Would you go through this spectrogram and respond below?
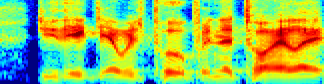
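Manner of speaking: put-on small, low, growling child voice. Retelling what their five-year-old asked them, little growly voice. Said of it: "She has like this little like, growly voice".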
